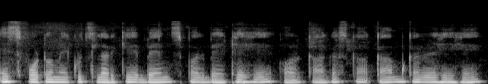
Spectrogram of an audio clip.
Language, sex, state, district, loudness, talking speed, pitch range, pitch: Hindi, male, Arunachal Pradesh, Lower Dibang Valley, -18 LUFS, 195 wpm, 105-115 Hz, 110 Hz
